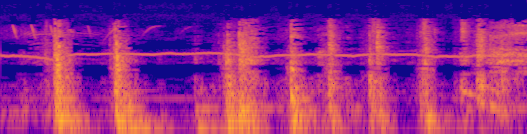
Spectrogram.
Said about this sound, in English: Door must have got a bit swollen.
